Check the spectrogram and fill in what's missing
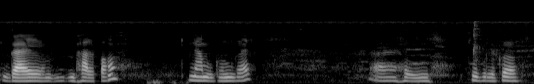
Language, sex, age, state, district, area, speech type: Assamese, female, 60+, Assam, Lakhimpur, rural, spontaneous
